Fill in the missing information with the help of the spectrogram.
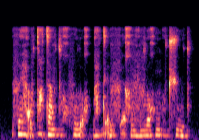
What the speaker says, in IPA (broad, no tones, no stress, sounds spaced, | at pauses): f ɛ ɦ a̰ v dˤ ɛ̤ t a v d ṳ χ f o l o̰ χ ɡ͡b a̤ d ɛ̰ v f ɛ̰ χ v ɛ̤ v l o χ ŋ͡m o̤ d ʃ u d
